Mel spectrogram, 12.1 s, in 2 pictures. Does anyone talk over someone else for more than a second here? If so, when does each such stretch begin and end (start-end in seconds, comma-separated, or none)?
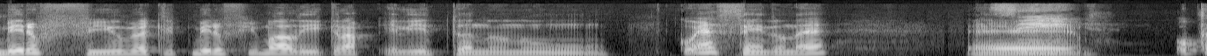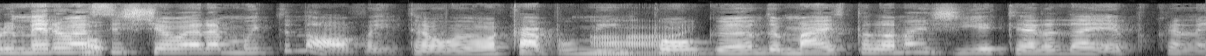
none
